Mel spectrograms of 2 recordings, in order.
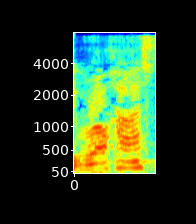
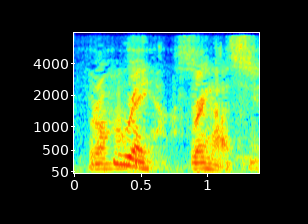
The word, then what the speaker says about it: rejas: The Rojas, they're called? Yes. Am I pronouncing it right? Rejas. Rejas. In this photo with the chamfered window, the color of those, it's kind of a aqua color.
